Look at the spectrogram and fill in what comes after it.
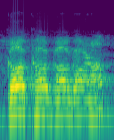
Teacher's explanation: क वर्ग के जितने भी वर्ण है क ख ग घ ण उन सभी का उच्चारण कंठ से होता है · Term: कंठ व्यंजन वर्ण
